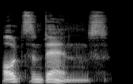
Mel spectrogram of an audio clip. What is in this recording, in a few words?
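"odds and ends", English, British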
